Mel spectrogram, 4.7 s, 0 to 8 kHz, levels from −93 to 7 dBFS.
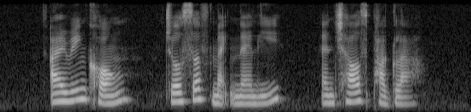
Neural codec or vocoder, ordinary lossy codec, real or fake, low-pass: none; none; real; 7.2 kHz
